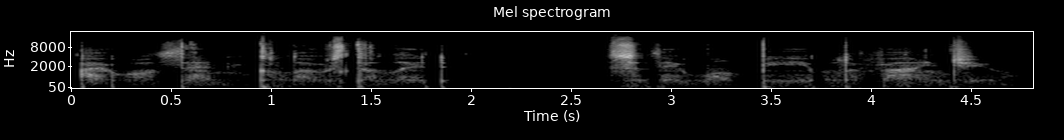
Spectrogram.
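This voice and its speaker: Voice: measured pace, pushed and bright, no echo. A reader voicing a crafty young storybook girl in a whisper, feigning alarm. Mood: urgent coaxing.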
